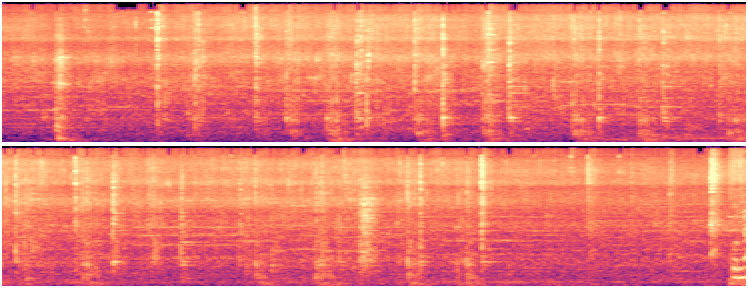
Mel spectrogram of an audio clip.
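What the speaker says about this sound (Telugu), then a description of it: "ఈ విధంగా వేగుతుంది." Onions and tomatoes with a little turmeric frying in a pan for a brinjal and green pea curry, a steady sizzle broken by frequent clinking stirs, close and continuous throughout with no voices.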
